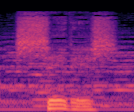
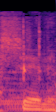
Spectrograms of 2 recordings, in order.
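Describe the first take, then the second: First: The final s sound is clearly pronounced. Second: The final s sound is dropped entirely.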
